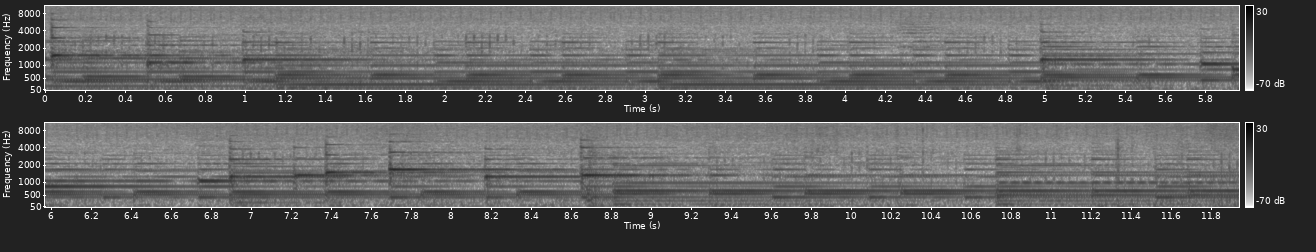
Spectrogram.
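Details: Mellow piano and mallet-instrument music plays with repeated chords, and no animal sounds.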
